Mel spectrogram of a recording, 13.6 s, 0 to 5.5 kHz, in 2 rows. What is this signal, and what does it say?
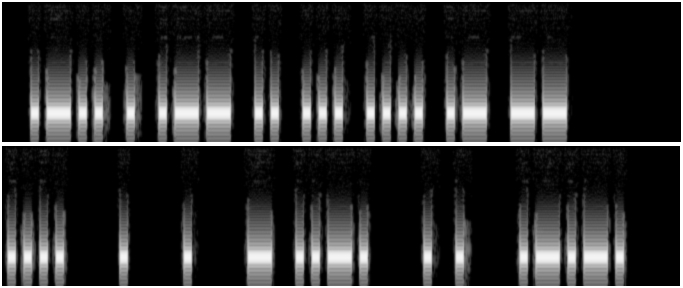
Morse code, heard as a keyed tone, about 15 wpm, 550 Hz. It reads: LEWISHAM H E E TF EE <AR>
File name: jokes / joke 15 15 0000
